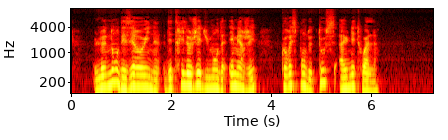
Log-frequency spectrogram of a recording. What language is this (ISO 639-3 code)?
fra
